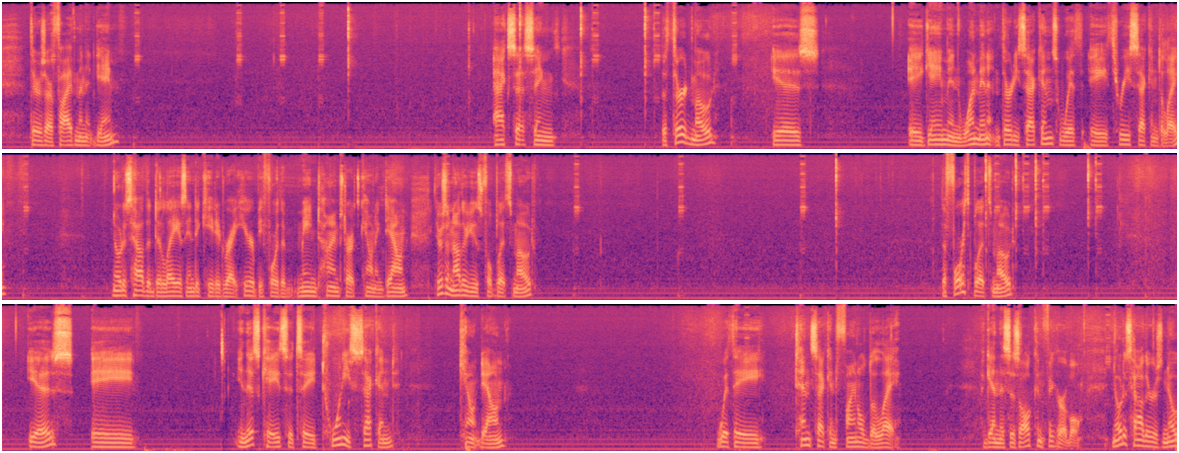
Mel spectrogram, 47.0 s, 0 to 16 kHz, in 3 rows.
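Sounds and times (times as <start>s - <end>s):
steady low hum: 0.0s - 47.0s
chess clock beeps: 3.1s - 4.4s.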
